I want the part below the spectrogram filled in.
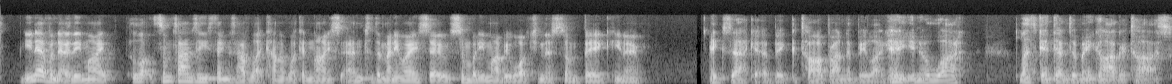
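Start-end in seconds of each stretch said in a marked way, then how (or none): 8.9-11.7 put-on American power-guy accent. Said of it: "it's my Vince McMahon accent".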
